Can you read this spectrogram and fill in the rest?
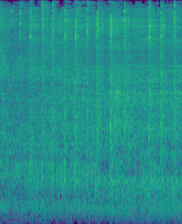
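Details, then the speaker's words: Poulan chainsaw bought on eBay, fitted with a new bar and still breaking-in chain, warm: a buzzy two-stroke idle with uneven, stumbling beats and surging; idle being turned up. "I'm gonna actually turning the idle up a little bit because after warming it up and I guess after the Jets um sitting at idle"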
